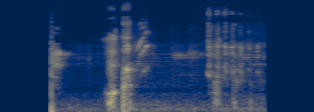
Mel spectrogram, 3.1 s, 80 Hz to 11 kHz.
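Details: Loud human hiccups from earlier years (2018 and 2021), with some slow hiccups deliberately added by the person: several abrupt, sharp gulping sounds with a brief voiced catch, some closely spaced.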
